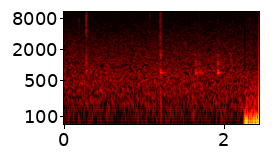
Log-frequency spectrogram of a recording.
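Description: Near silence: room tone with a few faint, brief clicks scattered through it.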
